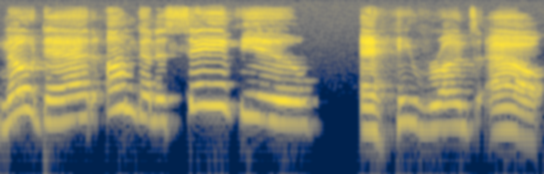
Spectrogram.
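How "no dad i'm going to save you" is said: put-on high, snippy little-kid voice talking back. Retelling a story where a young son runs to save his dad, imitating a snippy little kid. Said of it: "his son gets all snippy and he's like".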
